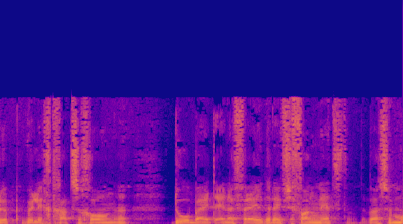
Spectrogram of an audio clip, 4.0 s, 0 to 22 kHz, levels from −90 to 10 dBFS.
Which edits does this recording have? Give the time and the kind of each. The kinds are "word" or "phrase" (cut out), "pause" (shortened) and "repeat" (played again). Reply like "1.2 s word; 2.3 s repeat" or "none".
2.9 s phrase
